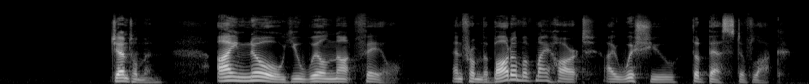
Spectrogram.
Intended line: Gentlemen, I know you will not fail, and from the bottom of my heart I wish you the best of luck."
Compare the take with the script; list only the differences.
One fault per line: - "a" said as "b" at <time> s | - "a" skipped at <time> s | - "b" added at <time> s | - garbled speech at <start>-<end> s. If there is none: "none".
none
